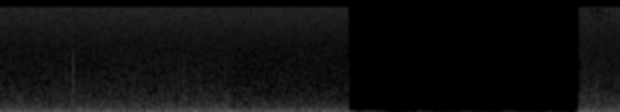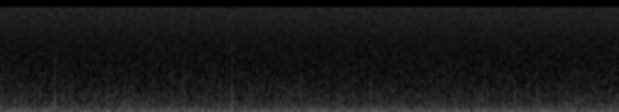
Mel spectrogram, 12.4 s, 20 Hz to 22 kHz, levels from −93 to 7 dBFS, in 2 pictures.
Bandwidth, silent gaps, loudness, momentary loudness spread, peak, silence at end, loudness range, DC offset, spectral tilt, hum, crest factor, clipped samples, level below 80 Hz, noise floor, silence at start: 17 kHz; none; -57 LUFS; 1 LU; -38 dBFS; 0 s; 6 LU; under 0.1%; -3 dB/octave; none; 20 dB; under 0.1%; -64 dBFS; -82 dBFS; 0 s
